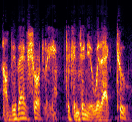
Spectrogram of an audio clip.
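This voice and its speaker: A man hosting a radio drama, narrating in a measured, formal, literary storytelling style. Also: low-pitched, animated, breathy edge. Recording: dull old radio broadcast, loud music.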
